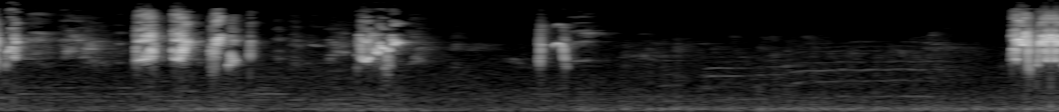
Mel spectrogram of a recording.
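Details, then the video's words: Lovebirds giving loud, high, scratchy chirps in clustered bursts, then a pause with a faint low hum before one final sharp chirp. "Love birds Sounds | lovebirds chirping sounds"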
